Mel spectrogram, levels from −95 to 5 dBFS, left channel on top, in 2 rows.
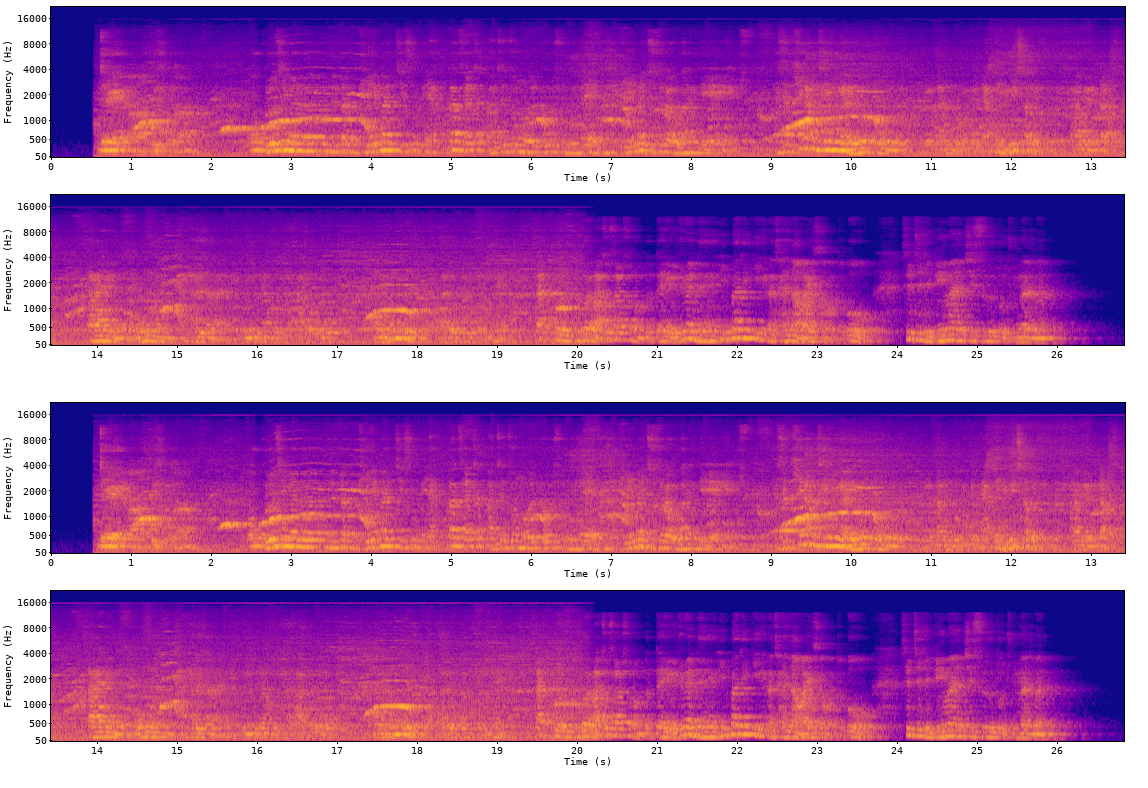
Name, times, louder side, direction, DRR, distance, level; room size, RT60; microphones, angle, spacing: sound 1, 0.5-20.2, right 1 dB, 80° right, 0.6 m, -26 dB
voice 1, 0.6-2.2 2.4-8.5 9.0-25.8, equal, 55° right, -4 dB, 0.9 m, -22 dB
2.5 x 2.2 x 4.0 m, 1.0 s
head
